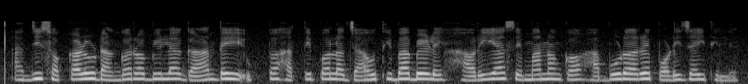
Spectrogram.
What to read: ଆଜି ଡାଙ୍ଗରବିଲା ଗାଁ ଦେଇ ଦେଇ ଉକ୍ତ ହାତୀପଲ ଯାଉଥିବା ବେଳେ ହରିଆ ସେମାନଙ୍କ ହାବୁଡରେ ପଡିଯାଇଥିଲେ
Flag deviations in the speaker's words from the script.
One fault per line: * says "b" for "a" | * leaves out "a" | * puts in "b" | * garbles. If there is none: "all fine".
* puts in "ସକାଳୁ"
* leaves out "ଦେଇ"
